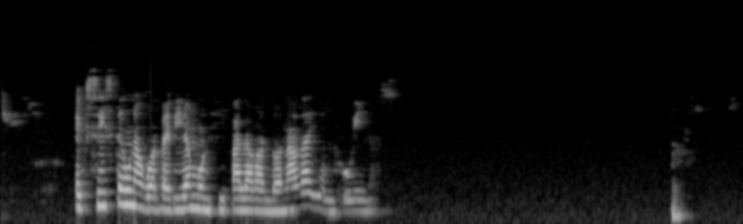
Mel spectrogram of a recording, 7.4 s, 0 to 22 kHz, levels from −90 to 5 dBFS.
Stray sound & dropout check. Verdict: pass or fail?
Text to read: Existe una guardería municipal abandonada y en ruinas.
pass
